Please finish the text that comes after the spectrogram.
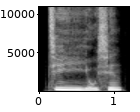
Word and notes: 记忆犹新: jì yì yóu xīn

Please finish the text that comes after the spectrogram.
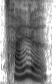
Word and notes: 残忍: cán rěn

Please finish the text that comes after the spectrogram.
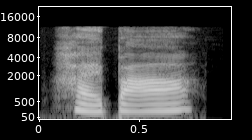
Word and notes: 海拔: hǎi bá

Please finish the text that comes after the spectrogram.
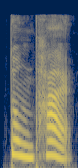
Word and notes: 动态: dòng tài

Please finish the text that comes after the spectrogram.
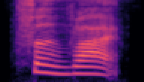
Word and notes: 分外: fèn wài

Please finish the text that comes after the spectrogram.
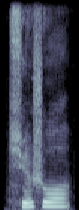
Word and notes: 学说: xué shuō

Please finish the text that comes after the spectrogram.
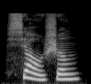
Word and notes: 笑声: xiào shēng

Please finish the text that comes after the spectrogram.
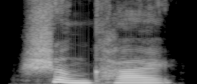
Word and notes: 盛开: shèng kāi

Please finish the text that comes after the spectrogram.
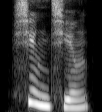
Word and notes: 性情: xìng qíng

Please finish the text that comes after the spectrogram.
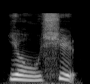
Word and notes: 有序: yǒu xù

